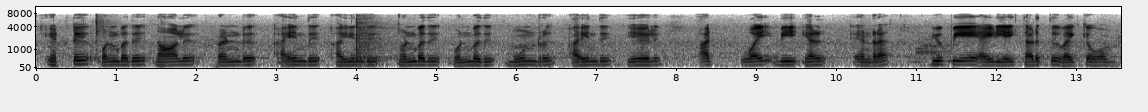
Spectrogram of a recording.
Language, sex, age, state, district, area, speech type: Tamil, male, 18-30, Tamil Nadu, Tiruvarur, rural, read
